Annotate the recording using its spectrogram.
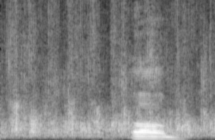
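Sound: audience applauding and cheering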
